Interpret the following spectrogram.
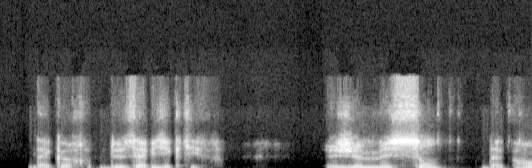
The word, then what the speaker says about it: sens: Je me sens. Et vous devez choisir deux. Vous devez choisir deux adjectifs. D'accord? Deux adjectifs. Je me sens. D'accord? On va prononcer je me sens. Pas sense.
